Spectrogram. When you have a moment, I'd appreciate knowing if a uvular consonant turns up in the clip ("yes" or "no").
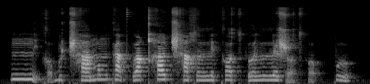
yes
